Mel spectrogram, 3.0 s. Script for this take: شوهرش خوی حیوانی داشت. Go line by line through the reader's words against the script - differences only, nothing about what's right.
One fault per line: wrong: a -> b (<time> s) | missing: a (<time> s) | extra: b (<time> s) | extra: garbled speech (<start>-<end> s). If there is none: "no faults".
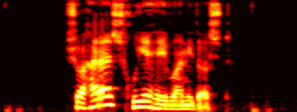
no faults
